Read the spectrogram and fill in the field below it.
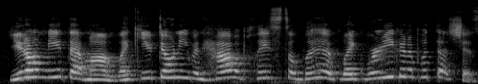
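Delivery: loud, high nagging at mom; scolding mom. Retold or imitated. Daughter scolding her stoned mom in the dollar store, loud and exasperated. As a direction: tell her off for piling up junk. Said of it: "getting on my mom's throat and on her case".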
